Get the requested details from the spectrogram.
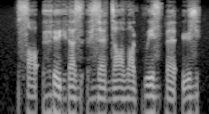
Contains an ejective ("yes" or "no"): no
